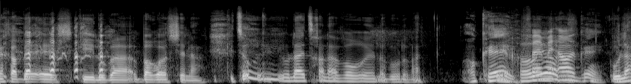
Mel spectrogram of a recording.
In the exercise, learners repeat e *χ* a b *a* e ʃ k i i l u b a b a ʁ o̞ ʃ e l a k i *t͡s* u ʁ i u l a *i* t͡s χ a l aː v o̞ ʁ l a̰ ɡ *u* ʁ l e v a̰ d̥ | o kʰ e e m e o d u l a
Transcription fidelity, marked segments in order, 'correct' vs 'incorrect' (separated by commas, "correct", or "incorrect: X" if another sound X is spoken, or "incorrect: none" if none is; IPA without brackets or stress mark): correct, incorrect: e, correct, incorrect: j, correct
